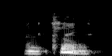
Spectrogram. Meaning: present participle and gerund of uncle
- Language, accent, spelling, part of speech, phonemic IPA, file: English, Southern England, uncling, verb, /ˈʌŋk(ə)lɪŋ/, LL-Q1860 (eng)-uncling.wav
